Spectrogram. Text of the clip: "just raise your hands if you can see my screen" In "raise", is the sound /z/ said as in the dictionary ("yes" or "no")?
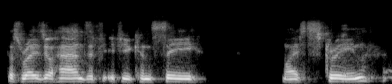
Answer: yes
